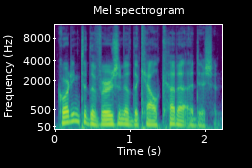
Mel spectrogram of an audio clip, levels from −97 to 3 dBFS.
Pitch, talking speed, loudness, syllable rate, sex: 105 Hz, 215 wpm, -16 LUFS, 6.9 syllables/s, male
